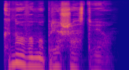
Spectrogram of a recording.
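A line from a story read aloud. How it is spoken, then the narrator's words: Whisper. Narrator (Russian): прошептал Богомол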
